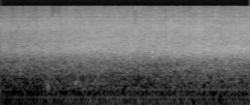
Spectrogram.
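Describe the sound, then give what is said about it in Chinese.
An audience applauds a speaker in a dense, steady wash of clapping that holds at an even, moderately loud level for a few seconds, with no voices heard. “很开心啊，我听到你们的掌声很开心”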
